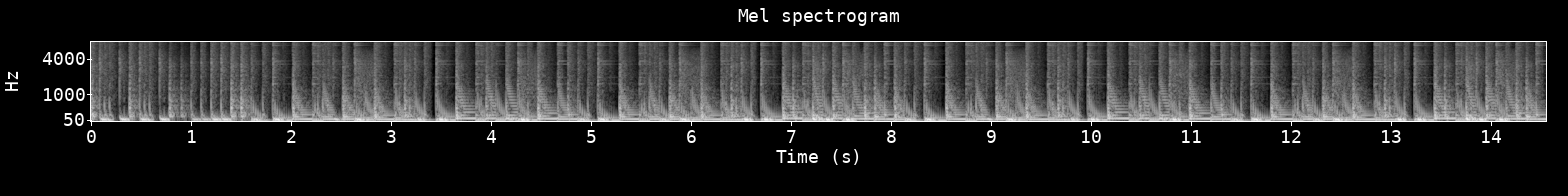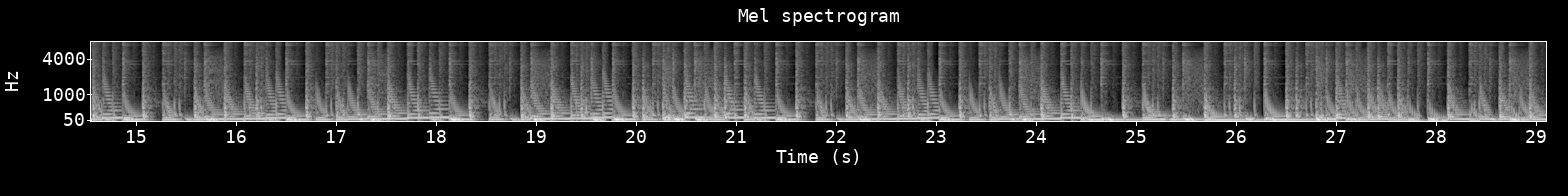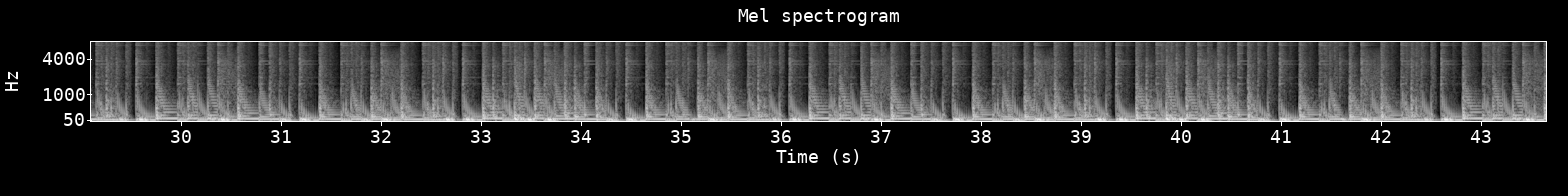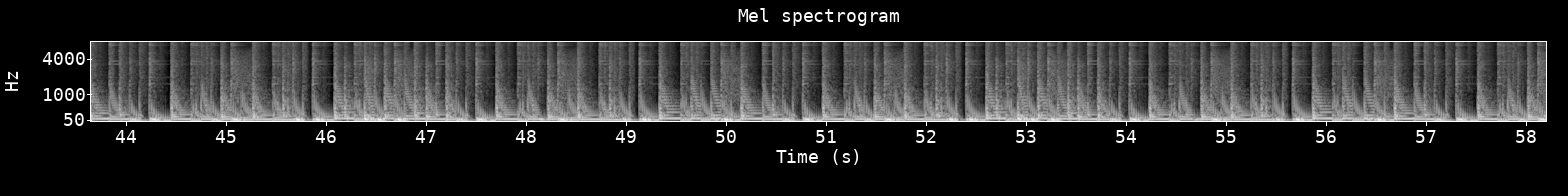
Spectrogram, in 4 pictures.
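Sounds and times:
in-game background music: 0.0 - 58.1.

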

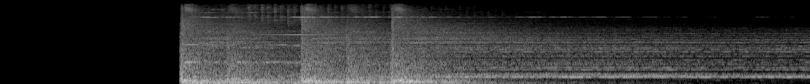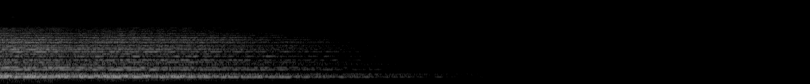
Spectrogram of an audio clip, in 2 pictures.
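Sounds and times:
string instrument: 1.8 - 12.4.

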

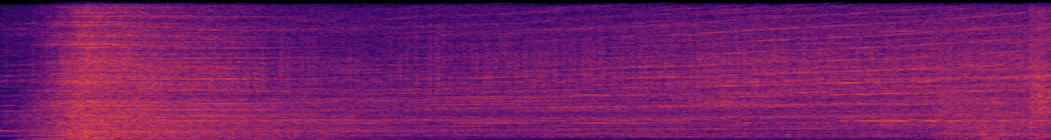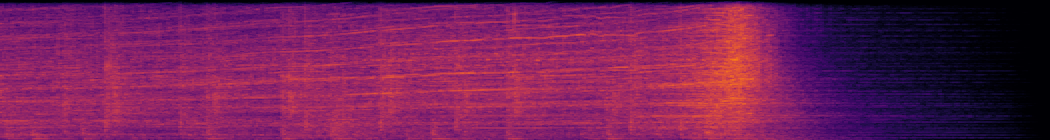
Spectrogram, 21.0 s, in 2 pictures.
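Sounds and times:
reverse hit sting: 0.0 - 5.5, 8.8 - 19.6
string swell: 0.0 - 19.6.

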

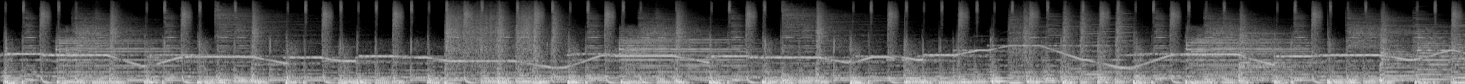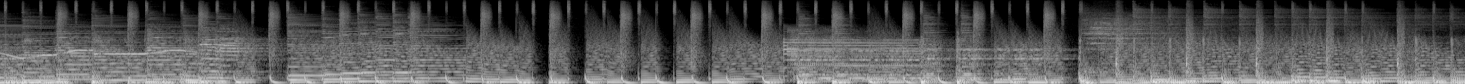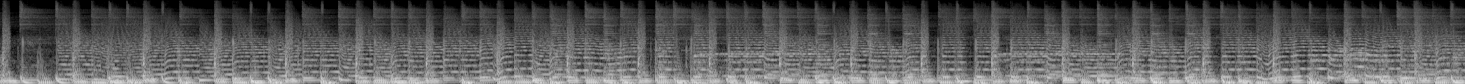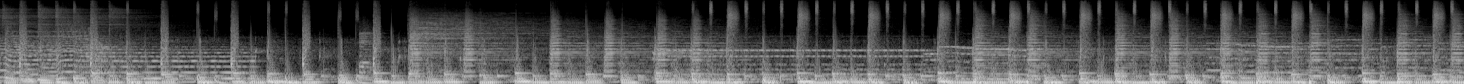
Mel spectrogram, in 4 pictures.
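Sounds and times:
medium combat music loop: 0.0 - 58.5.

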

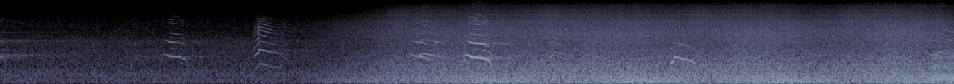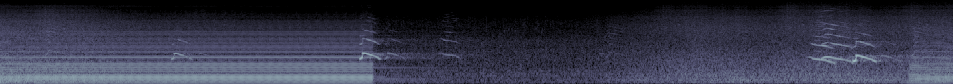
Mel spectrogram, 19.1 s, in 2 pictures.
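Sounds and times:
fishing ambience: 3.7 - 13.9, 15.9 - 19.0.

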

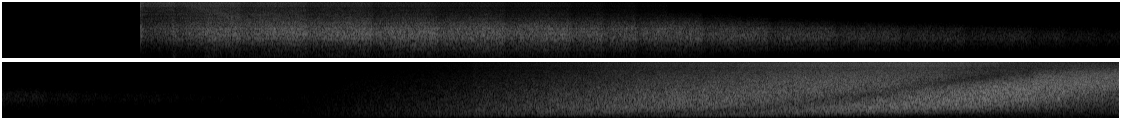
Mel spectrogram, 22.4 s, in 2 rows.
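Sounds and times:
synthwave sweeps at 91 bpm: 1.4 - 10.4, 14.4 - 22.3.

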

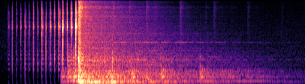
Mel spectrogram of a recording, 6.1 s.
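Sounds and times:
89 BPM music beat: 1.2 - 5.3.

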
